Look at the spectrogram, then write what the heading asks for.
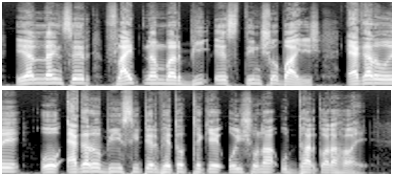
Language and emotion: Bengali, neutral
